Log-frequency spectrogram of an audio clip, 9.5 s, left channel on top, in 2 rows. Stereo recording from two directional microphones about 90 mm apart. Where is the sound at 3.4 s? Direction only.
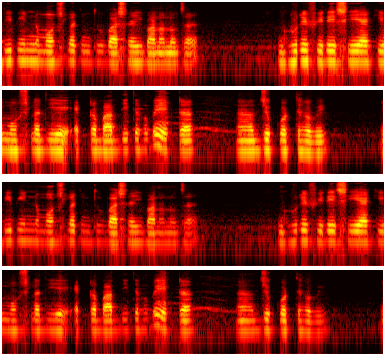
30° left (ahead or behind).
